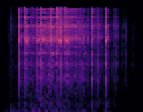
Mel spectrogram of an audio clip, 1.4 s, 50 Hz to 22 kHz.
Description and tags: Bag of marbles poured into a small Pyrex bowl. Glassy, granular sound. Close miked with Rode NT-5s in X-Y configuration. Trimmed, DC removed, and normalized to -6 dB.
bowl, glass, marbles, pour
